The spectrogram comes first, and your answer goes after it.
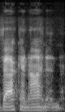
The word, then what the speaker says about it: Vakanainen: I know they got Vakanainen or Vakan, whoever the hell you say his name. You got it right the first time. I'm actually shocked.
